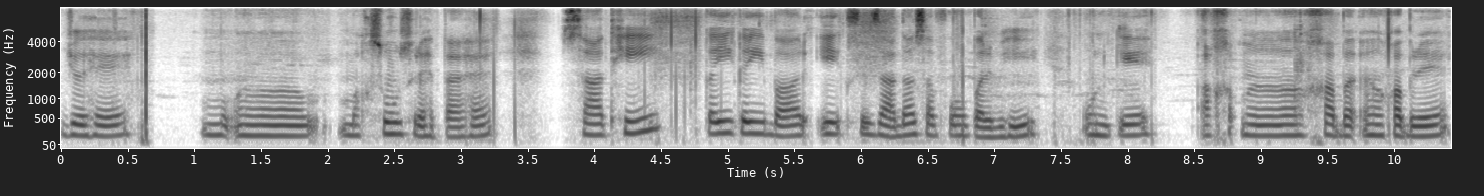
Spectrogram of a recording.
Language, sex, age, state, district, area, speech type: Urdu, female, 18-30, Uttar Pradesh, Lucknow, rural, spontaneous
